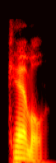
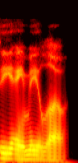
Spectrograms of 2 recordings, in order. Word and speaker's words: Camillo: "Camel." "Camillo. It's pronounced Camilo.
